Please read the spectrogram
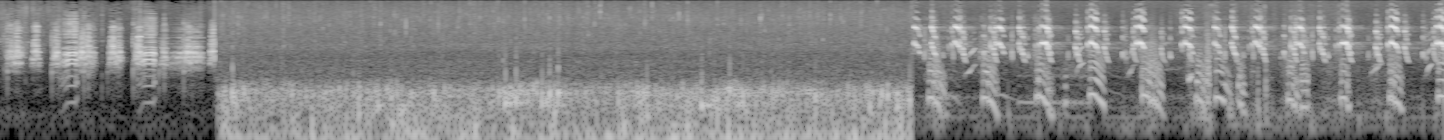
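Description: White domestic ducks quacking in quick succession for about two seconds. Then a steady low rumble with no calls. From about nine seconds in, a group of African penguins calling over one another in rapid honks, each falling in pitch.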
